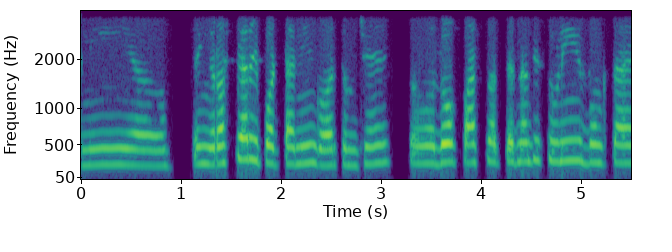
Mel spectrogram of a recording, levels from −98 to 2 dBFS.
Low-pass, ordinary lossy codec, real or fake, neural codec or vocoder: 3.6 kHz; none; real; none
